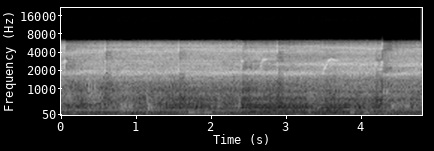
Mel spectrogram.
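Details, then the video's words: Cockatiel chicks hatched late 2011 at a bird park begging for food; continuous raspy, hissing wash of begging calls with a few brief higher chirps over a steady indoor hum. "オカメインコ ヒナ"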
